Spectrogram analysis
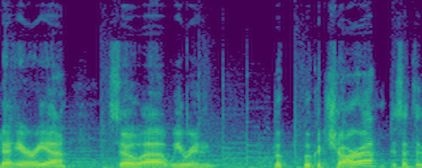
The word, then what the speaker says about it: Bucaramanga: So we were in Bucachara. Is that the name of the town? I don't know. Well, it's the prettiest little town in all of Colombia. I can't think if it's Bucachara.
